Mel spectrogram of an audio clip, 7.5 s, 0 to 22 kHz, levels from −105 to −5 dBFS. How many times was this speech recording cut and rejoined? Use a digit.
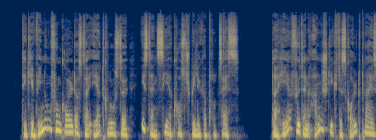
0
